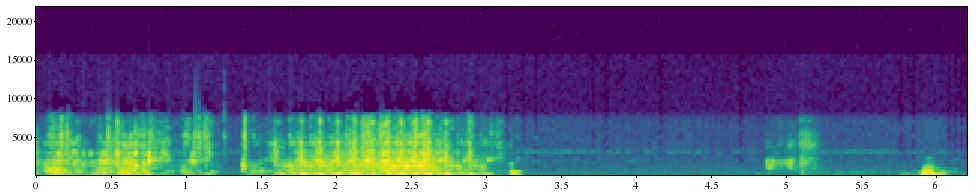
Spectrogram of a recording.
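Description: A sewing machine stitches through a stadium scarf near its metal zipper, running close and loud in two long bursts before falling silent, followed by a few faint handling clicks.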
